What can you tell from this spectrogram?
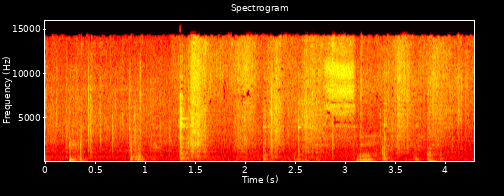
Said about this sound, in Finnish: Ananaksen pilkkominen. Mini Pavlovan päälle.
